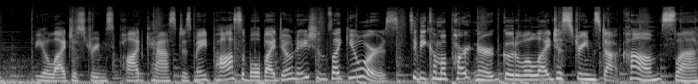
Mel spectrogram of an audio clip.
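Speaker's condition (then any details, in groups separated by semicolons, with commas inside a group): No condition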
